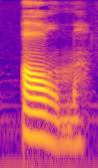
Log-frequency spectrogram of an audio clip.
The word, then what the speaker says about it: Om: And that is to be pronounced like the O vowel sound, not an ow. So Om, like O, Om.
